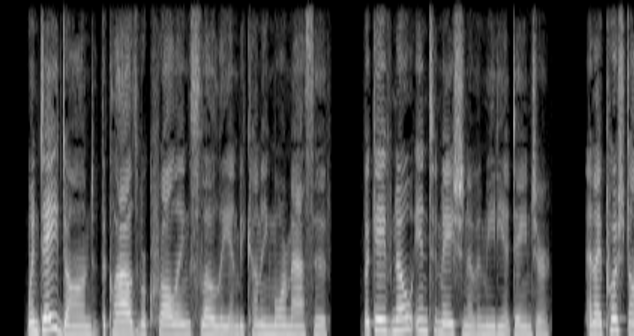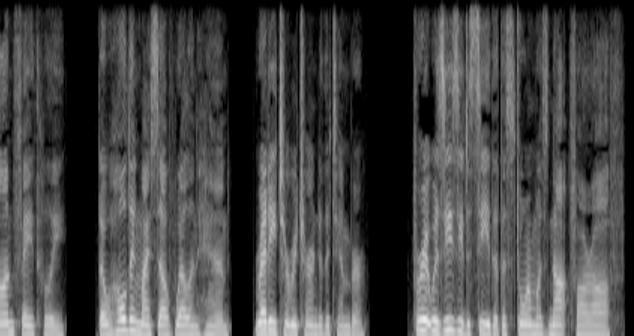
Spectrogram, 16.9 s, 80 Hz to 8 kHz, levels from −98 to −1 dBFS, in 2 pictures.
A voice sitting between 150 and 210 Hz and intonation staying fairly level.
No: high, 190 Hz; average, 3.7 semitones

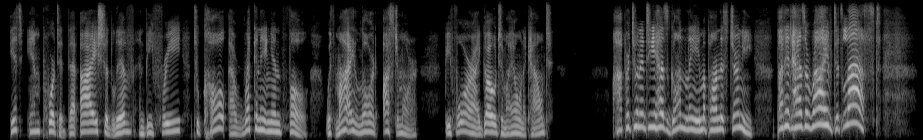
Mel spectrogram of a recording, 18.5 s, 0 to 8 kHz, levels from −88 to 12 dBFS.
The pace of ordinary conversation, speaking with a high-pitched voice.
No: slow, 125 wpm; high, 195 Hz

